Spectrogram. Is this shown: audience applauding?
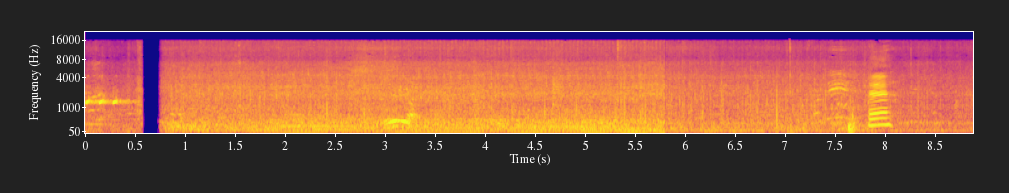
no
